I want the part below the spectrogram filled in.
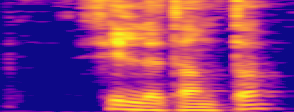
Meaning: definite feminine singular of filletante
- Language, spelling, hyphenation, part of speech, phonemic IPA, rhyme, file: Norwegian Bokmål, filletanta, fil‧le‧tan‧ta, noun, /fɪlːətanta/, -anta, Nb-filletanta.ogg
